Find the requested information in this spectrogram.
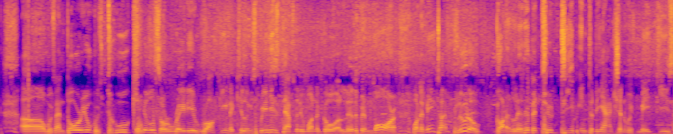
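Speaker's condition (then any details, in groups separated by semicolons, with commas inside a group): No condition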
